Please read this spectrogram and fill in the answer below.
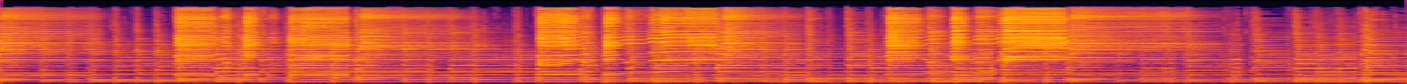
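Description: Harmonica playing an instrumental break over an acoustic guitar, in loud phrases of bright held notes every couple of seconds, with the guitar going on underneath.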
